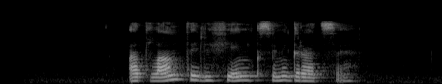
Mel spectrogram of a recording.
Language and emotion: Russian, neutral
